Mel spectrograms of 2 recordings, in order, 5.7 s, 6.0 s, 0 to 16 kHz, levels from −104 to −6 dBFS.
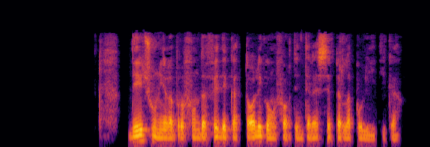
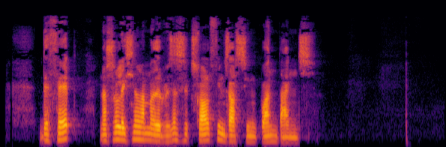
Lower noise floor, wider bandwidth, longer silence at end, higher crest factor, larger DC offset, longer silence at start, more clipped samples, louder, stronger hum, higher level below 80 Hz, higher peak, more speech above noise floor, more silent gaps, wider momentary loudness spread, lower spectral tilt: first, under -90 dBFS vs -82 dBFS; second, 8 kHz vs 11.5 kHz; second, 0.4 s vs 1.8 s; about the same, 20 dB vs 24 dB; neither; first, 1.3 s vs 0.55 s; neither; about the same, -28 LUFS vs -28 LUFS; neither; first, -64 dBFS vs -70 dBFS; second, -10 dBFS vs -6 dBFS; first, over 62 dB vs 55 dB; first, 1.61-1.70 s, 3.23-3.27 s vs none; first, 15 LU vs 10 LU; first, -5.5 dB/octave vs -4 dB/octave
